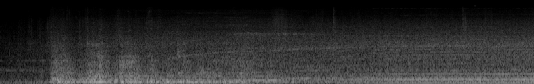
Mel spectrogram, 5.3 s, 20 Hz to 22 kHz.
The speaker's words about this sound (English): Wake Stone already operates a quarry directly next to the Oddfellows site. It's right along I-40 off Harrison Avenue. Dump trucks drive in and out all day, and heavy machinery crushes and hauls stone that's used in all kinds of construction.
